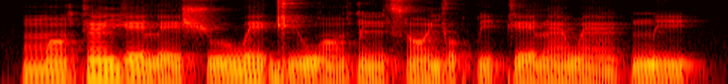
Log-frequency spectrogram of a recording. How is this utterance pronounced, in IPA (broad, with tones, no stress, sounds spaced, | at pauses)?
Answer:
m ɔ̃˧ k ɛ̃˦ j e˦˨ l e˨ ʃ u˨˦ w e˦˨ ɡ i˧ w ɔ̃˨ k͡p ĩ˨ s ɔ̃˧ j o˧ k͡p i˧ k e˦ l ɛ̃˦ w ɛ̃˦˨ | m i˨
